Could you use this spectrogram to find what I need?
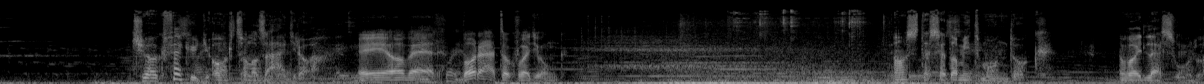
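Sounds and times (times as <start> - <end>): metal handcuffs clinking: 7.2 - 9.0.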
